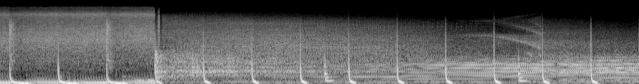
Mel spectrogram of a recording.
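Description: Minimal techno with a steady four-on-the-floor kick drum about twice a second. A little over a second and a half in, the heavy bass and high hiss drop out, leaving the kick under held synth tones, with a falling synth sweep near the end.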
